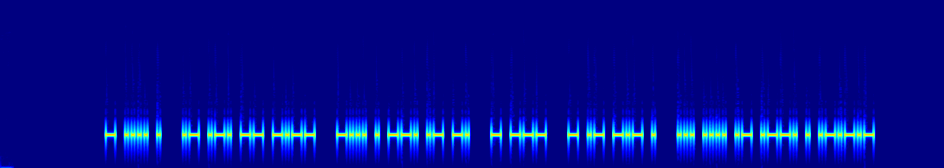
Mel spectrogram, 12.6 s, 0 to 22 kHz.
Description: Morse code, heard as a keyed tone, about 28 wpm, 700 Hz. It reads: THE ARMY BEGAN TO TAKE SHAPE.
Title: Sentences from Top 1000 Words - Review Part 3 - 28wpm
